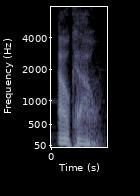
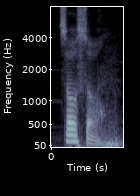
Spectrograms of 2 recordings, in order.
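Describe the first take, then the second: First: The name is said with a 'k' sound, like 'cow cow'. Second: The name is said with an 's' sound, like 'so so'. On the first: This is how the speaker used to say the name. The speaker calls it wrong. "I had always called him Cow Cow" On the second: This is how the name is actually pronounced. The speaker calls it right. "I did not realize that that was how his name was pronounced"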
